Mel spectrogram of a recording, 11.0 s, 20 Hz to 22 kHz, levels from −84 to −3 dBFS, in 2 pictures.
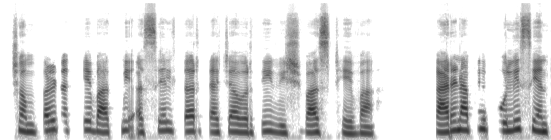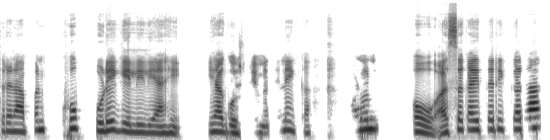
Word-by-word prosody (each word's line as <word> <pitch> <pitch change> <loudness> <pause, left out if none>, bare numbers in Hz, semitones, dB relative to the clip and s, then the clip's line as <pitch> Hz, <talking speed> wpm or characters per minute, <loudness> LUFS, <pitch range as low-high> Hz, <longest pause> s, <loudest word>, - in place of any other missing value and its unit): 100% 220 +3 -2
बातमी 195 +3 -1
असेल, 215 +5 -2
तर 200 0 +1
त्याच्यावरती 185 +1 -3
विश्वास 175 +1 0
ठेवा. 155 -1 -3 0.6
कारण 185 +5 +5
आपली 230 +3 +1
पोलीस 230 +5 0
यंत्रणा 200 -1 +2
पण 230 0 0 0.2
खूप 265 0 +2
पुढे 215 +2 +4
गेलेली 180 -5 +2
आहे 160 -1 +1 0.3
ह्या 195 0 +5
गोष्टीमध्ये 165 +3 -4
नाही 225 -2 +1
का, 165 - -10 0.2
म्हणून 240 +5 -1 0.4
हो 175 -6 +3
असं 235 +8 +5
काहीतरी 240 +1 +3
करा 265 +3 +7
200 Hz, 135 wpm, -25 LUFS, 175-225 Hz, 0.6 s, करा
